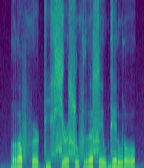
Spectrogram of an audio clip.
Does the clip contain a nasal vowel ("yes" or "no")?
no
